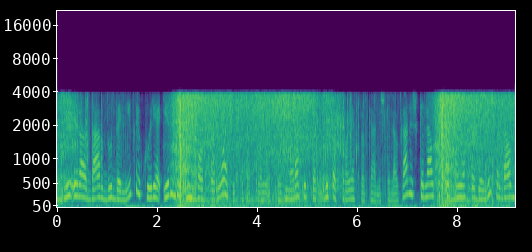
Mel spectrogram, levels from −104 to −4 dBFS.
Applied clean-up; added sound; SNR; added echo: none; Fireworks; -2 dB; none.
